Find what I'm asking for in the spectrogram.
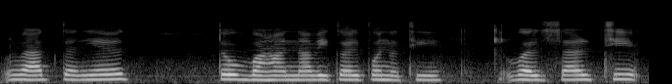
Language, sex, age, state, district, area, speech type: Gujarati, female, 18-30, Gujarat, Valsad, rural, spontaneous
